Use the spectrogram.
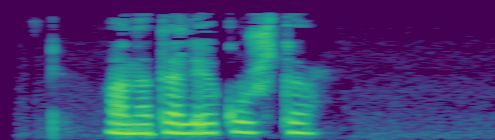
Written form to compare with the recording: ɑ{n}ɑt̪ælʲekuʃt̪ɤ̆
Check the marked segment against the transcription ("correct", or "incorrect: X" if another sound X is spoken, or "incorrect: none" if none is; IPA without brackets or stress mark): correct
